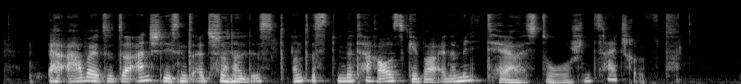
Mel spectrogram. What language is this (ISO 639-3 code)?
deu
